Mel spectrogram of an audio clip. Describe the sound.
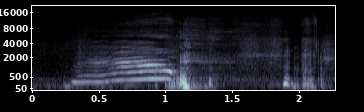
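A house cat lets out one long, drawn-out meow that climbs steadily in pitch before breaking off, followed by a few faint knocks.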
